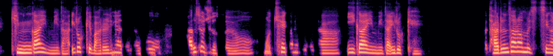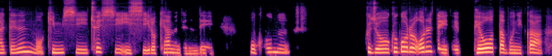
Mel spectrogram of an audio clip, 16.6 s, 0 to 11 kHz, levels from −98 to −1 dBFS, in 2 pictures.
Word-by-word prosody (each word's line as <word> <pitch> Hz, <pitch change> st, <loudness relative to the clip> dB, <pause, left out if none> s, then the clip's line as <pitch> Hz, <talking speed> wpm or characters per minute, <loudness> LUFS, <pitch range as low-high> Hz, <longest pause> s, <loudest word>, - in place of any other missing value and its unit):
"김 205 Hz, -3 st, +4 dB
가입니다." 185 Hz, -9 st, +1 dB
이렇게 260 Hz, -3 st, 0 dB
말을 170 Hz, 0 st, -1 dB
해야 215 Hz, +4 st, -2 dB
된다고 175 Hz, +3 st, -11 dB, 0.4 s
가르쳐 250 Hz, +6 st, +2 dB
주셨어요. 170 Hz, -, -8 dB
뭐 90 Hz, -, -5 dB
"최 250 Hz, -, +2 dB
가입니다." 185 Hz, -6 st, -8 dB
"이 220 Hz, +1 st, -1 dB
가입니다." 185 Hz, -7 st, +3 dB
이렇게. 170 Hz, -5 st, -2 dB, 0.9 s
그러니까 -, -, -15 dB
다른 200 Hz, +4 st, +6 dB
사람을 265 Hz, -3 st, +5 dB
지칭할 205 Hz, 0 st, -4 dB
때는 235 Hz, +7 st, 0 dB
뭐 -, -, -4 dB
김 210 Hz, -1 st, 0 dB
씨, 205 Hz, -2 st, -4 dB
최 255 Hz, -, -1 dB
씨, 220 Hz, -3 st, -7 dB
이 190 Hz, -, -3 dB
씨 180 Hz, 0 st, -5 dB
이렇게 185 Hz, +4 st, -2 dB
하면 215 Hz, -3 st, -2 dB
되는데 160 Hz, +2 st, -7 dB, 0.7 s
어 215 Hz, -, 0 dB
그거는 235 Hz, +1 st, -3 dB, 1.2 s
그죠. 215 Hz, -3 st, +2 dB
그거를 255 Hz, +1 st, +4 dB
어릴 270 Hz, +4 st, +3 dB
때 235 Hz, -4 st, -2 dB
이제 195 Hz, 0 st, -5 dB, 0.2 s
배웠다 230 Hz, +1 st, +6 dB
보니까 195 Hz, +1 st, -1 dB
210 Hz, 305 characters per minute, -20 LUFS, 180-235 Hz, 1.2 s, 다른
